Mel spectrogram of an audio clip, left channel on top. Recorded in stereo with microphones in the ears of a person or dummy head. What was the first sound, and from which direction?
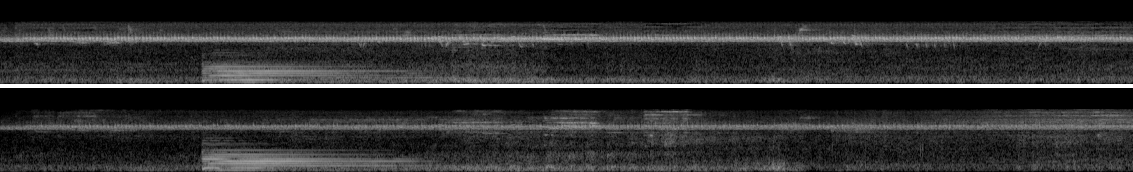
An insect, 75° left (ahead or behind).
